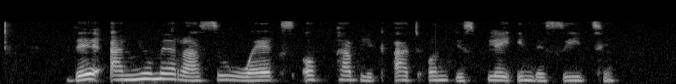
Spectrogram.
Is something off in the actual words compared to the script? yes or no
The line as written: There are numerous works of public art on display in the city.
no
